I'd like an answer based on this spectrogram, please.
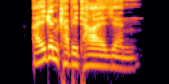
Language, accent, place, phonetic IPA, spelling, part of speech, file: German, Germany, Berlin, [ˈaɪ̯ɡn̩kapiˌtaːli̯ən], Eigenkapitalien, noun, De-Eigenkapitalien.ogg
- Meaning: plural of Eigenkapital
